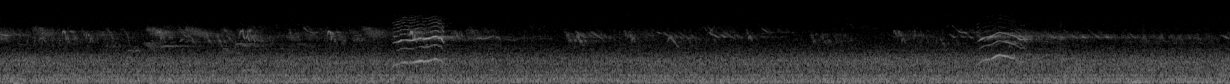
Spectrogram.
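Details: Northern lapwing foraging in a Helsinki park, Finland, in June 2016, then taking off and giving two wheezy, slurred 'pee-wit' calls about six seconds apart, over soft chatter from other small birds and a steady low rumble.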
